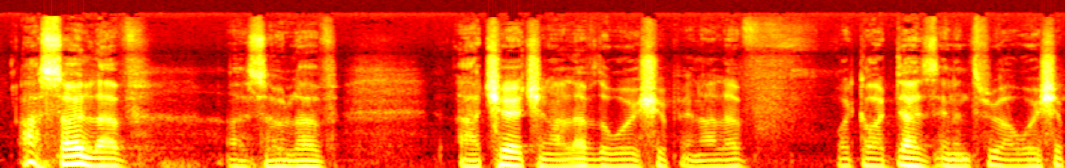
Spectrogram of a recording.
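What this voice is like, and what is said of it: Hoarse, worn-out voice. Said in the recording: “We sing top of our voices. That's why I've lost my voice”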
